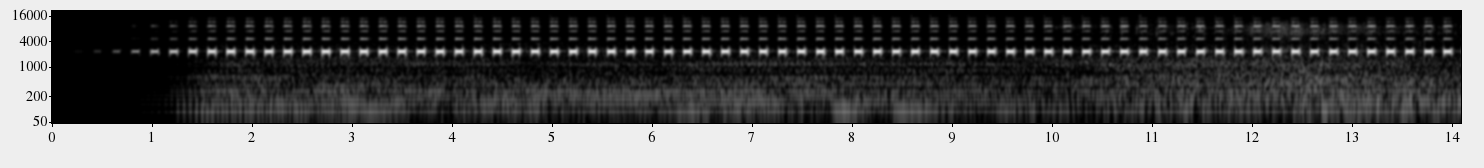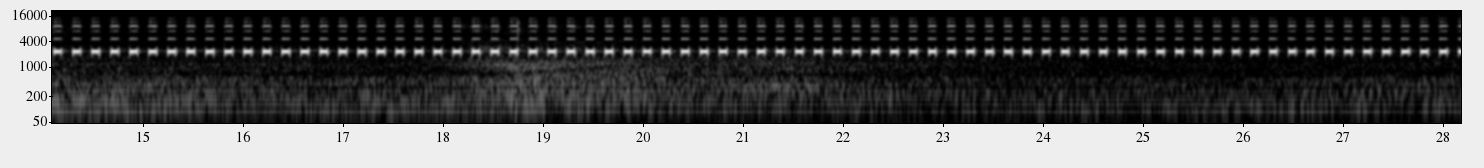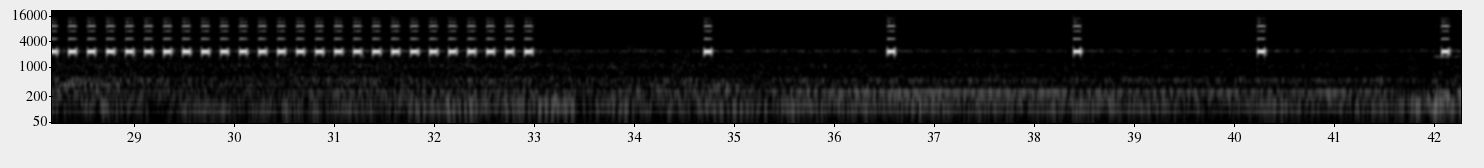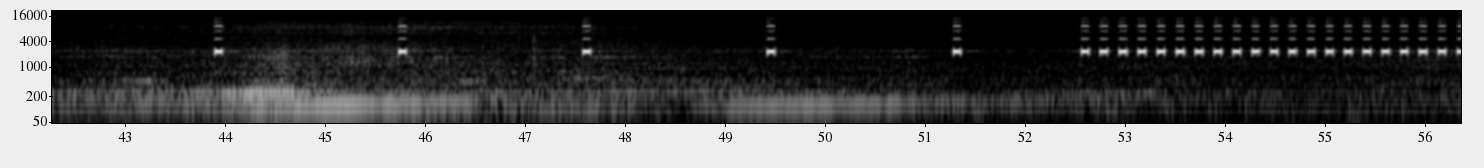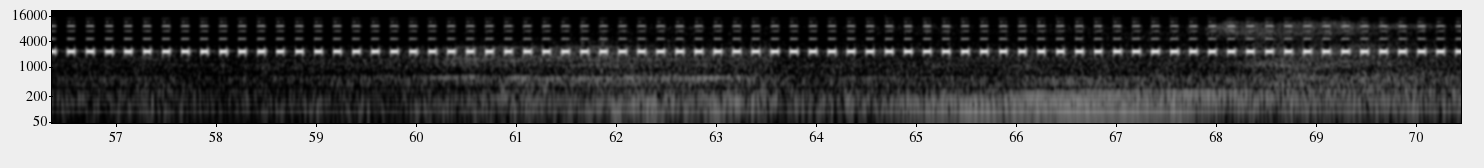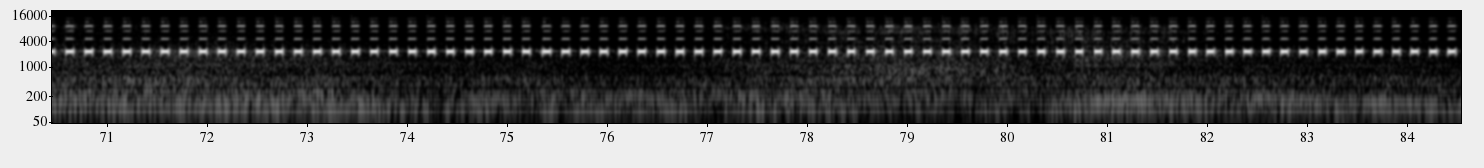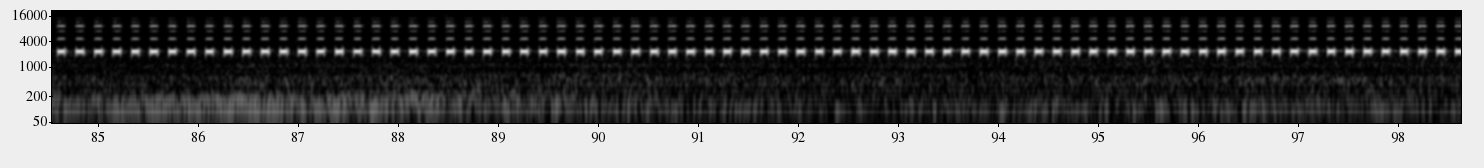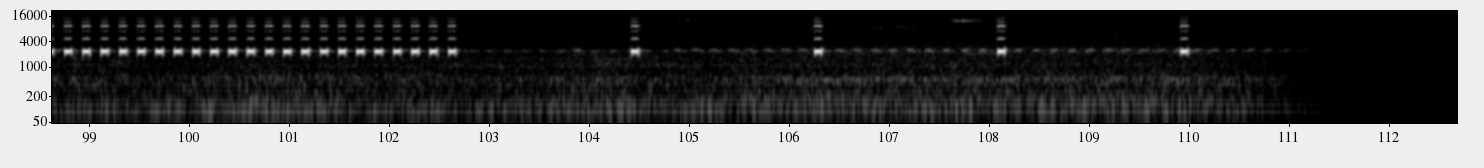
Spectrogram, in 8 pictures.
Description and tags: Liikennevalot, ääniopaste / Traffic light, audible signal, piping, fast bleep - green for pedestrials, slow - red light, a close sound, traffic in the bg
Piippaava merkkiääni, nopea - vihreä jalankulkuvalo, hidas - punainen valo. Äänitetty läheltä. Taustalla liikennettä.
Paikka/Place: Suomi / Finland / Tampere
Aika/Date: 1991
Audible-signal, Bleep, Field-Recording, Finland, Finnish-Broadcasting-Company, Liikenne, Liikenneturvallisuus, Liikennevalot, Piping, Road-safety, Soundfx, Suomi, Tehosteet, Traffic, Traffic-lights, Yle, Yleisradio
